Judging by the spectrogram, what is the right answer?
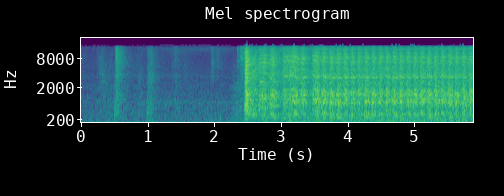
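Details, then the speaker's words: Dallara with swapped Fiat 500 Abarth engine, sat a long time, cranked remotely after wiring fixes, fuel pressure on rail; after clicks starter spins with even chug about three beats a second, never catches; cranks, no start. "anyways we have it cranking it sounds like an engine"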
